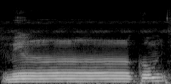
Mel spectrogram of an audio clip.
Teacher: میم نون ساکن کے فوراً بعد جو حرف کاف ہے یہ اخفا کا حرف ہے۔ منکم، اب اس میں ادغام بھی نہیں ہے، بغیر ادغام کے جو ہے غنہ ہو رہا ہے۔ یہ نون ساکن کی مثال ہے۔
